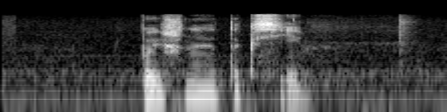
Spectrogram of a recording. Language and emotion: Russian, neutral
